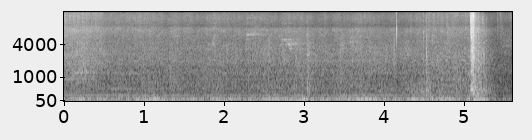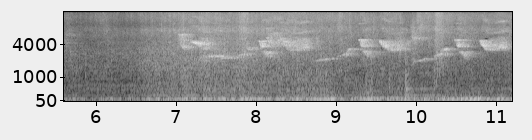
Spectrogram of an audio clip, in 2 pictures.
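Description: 1996 Toyota Starlet SEG's 1.3-litre EFI four-cylinder engine idling steadily. About five seconds in the bonnet is slammed shut with a single sharp bang. Short bird chirps come in over the idle near the end.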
